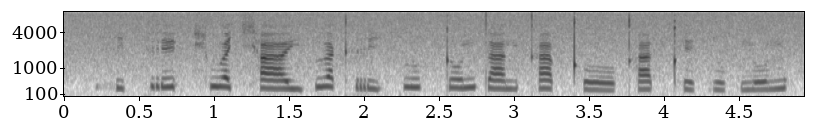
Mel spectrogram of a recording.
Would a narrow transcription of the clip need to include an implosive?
no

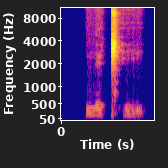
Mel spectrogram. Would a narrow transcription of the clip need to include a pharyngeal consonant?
no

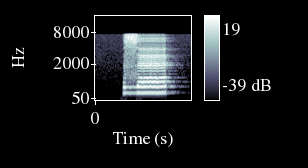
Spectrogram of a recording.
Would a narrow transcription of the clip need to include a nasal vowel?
no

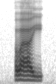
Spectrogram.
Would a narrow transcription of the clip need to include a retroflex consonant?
no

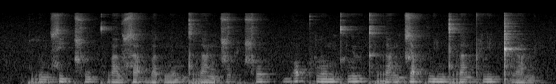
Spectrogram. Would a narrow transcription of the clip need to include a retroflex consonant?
no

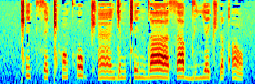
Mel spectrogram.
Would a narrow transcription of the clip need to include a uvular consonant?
yes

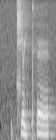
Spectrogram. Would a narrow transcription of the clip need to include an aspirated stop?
yes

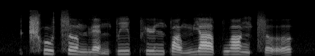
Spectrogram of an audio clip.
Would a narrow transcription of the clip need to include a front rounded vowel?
yes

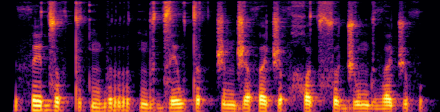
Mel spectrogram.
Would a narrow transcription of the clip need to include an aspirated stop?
no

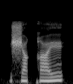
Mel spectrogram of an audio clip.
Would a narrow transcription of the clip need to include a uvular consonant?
yes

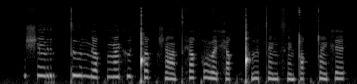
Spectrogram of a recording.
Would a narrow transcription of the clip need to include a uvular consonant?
yes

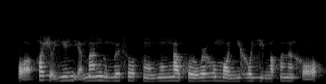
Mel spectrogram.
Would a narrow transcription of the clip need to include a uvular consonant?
yes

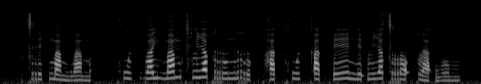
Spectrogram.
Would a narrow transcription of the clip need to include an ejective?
no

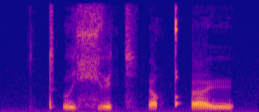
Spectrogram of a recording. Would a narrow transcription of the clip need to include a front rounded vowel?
yes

